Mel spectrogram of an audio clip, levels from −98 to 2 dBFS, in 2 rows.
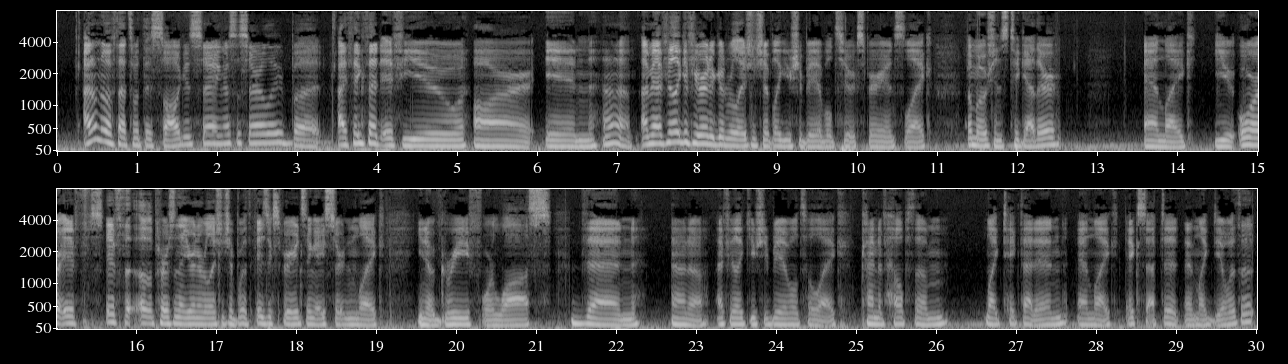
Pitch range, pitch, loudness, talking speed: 120-145 Hz, 130 Hz, -28 LUFS, 195 wpm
